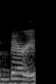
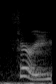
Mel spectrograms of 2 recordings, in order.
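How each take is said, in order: First: The word starts with a V sound. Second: The word starts with an F sound. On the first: The speaker calls it right. "instead of very" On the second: The speaker calls it wrong. "we sometimes say ferry instead of very"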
